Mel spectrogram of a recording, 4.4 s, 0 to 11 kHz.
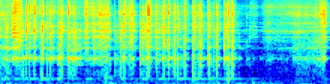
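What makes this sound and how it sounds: Long acrylic nails tap and scratch a large, hollow, black powder-coated Hydro Flask stainless steel water bottle held close to the microphone. A rapid run of bright clicks and scrapes with a faint ringing tone near 1 kHz fills the first three seconds. It then thins into a quieter rubbing scrape that ends with one last soft swipe.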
